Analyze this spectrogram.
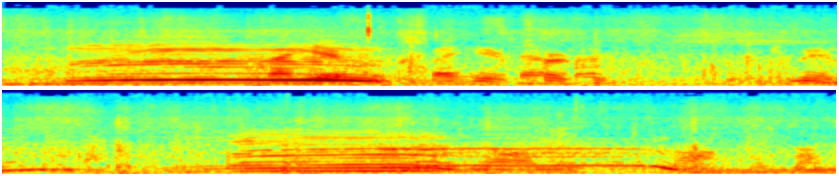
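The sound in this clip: Cattle mooing, a small group of heifers and steers, with two long, drawn-out lowing calls separated by several shorter grunting moos, moderately loud and unaccompanied by talk.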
